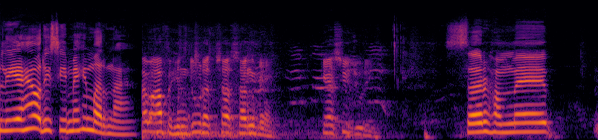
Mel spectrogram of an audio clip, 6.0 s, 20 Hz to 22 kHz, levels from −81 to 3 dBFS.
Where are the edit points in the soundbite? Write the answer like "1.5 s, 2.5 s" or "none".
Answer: none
